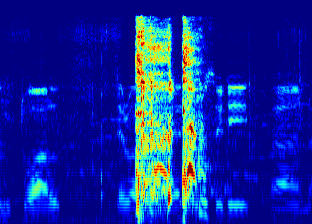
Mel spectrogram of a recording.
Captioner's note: coughs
